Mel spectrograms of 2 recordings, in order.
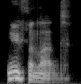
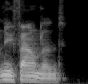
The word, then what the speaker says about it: Newfoundland: Did you just call Newfoundland Newfoundland? – That's how you say it. – Newfoundland? – Newfoundland. It's not Newfoundland.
